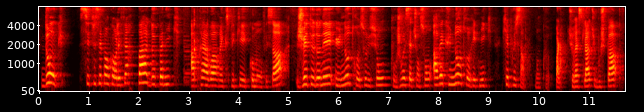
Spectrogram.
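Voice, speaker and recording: A woman giving a casual ukulele lesson, talking in a chatty, familiar way while strumming along. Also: fairly high pitch. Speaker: ukulele teacher. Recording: loud ukulele playing along.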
